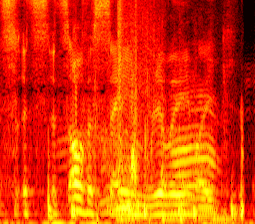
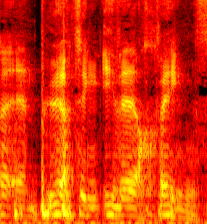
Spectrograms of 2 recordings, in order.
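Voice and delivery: put-on French accent; 3 semitones lower than usual. Answering someone who asked where you are, in a French accent. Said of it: "Why do you do French accent for that?".

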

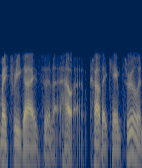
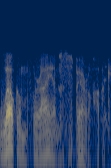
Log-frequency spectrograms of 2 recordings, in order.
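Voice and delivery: very deep character voice, dropped as low as possible; 6 semitones lower, 5 dB quieter than usual. Channeling Sparrowhawk, the guardian of the galaxy: Sparrowhawk voice, very deep. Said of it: "my voice drops three octaves down, like".

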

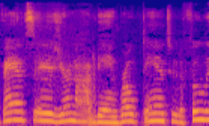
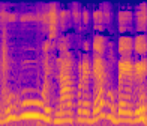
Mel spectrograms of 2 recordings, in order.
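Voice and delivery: very loud whoop through laughter; 11 dB louder than usual. Reading a tarot card aloud, then apologizing for laughing: laughing while talking. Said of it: "I did not mean to laugh like that".

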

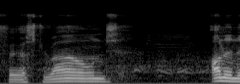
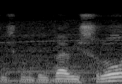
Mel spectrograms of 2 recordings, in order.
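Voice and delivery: plain

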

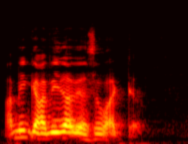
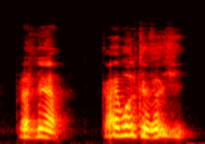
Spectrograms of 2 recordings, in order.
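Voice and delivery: shouting, higher and louder; 6 semitones higher, 4 dB louder than usual. Reading a family story aloud, one character shouts at another: shouting. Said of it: "Shripad ओरडला".

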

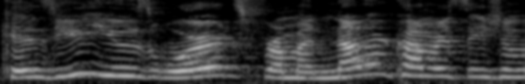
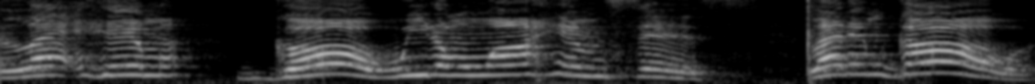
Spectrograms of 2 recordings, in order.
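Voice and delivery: mock screaming, higher and slower; 4 semitones higher than usual. Recalling watching a scene unfold, retelling screaming at the TV. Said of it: "I'm screaming at the TV like".

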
